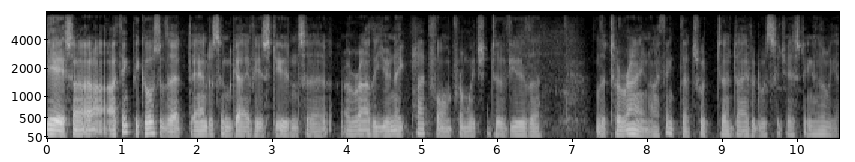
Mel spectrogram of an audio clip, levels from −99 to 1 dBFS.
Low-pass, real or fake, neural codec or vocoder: 7.2 kHz; fake; vocoder, 22.05 kHz, 80 mel bands, WaveNeXt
